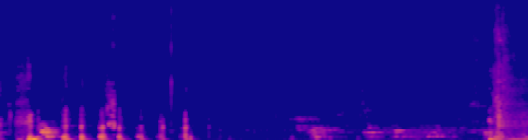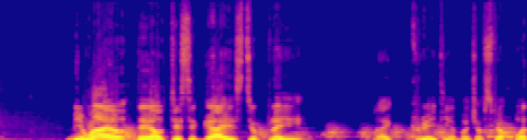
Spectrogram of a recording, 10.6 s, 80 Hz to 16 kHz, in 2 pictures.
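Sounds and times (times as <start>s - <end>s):
laughter: 0.0s - 2.4s, 4.9s - 5.9s
dogs barking sharply: 0.3s - 0.8s, 3.1s - 4.6s, 6.2s - 10.5s
speech: 1.0s - 1.3s, 6.0s - 8.4s, 9.0s - 10.5s
burst of noise: 4.9s - 6.0s.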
